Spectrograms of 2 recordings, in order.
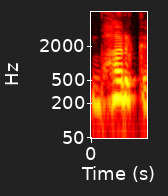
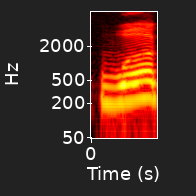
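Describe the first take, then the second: First: The word begins with a 'bh' sound. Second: The word begins with a 'v' sound. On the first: The speaker calls it wrong. "भर्क नहीं है वो" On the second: The speaker calls it right. "वर्क है वो"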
